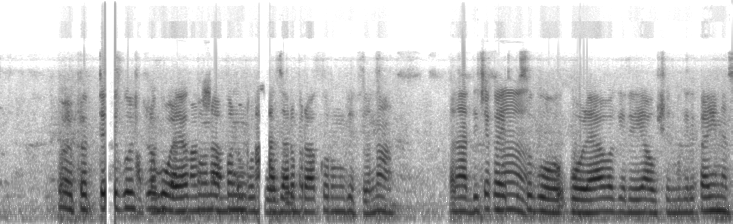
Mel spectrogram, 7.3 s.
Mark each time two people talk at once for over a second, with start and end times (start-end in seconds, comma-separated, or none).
1.4-3.0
